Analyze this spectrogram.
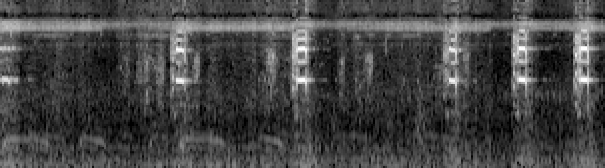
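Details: Calling female grey francolin, a hunting sound: short, high, clear piping notes in irregular bursts, five within six seconds, with a steady high electronic whine and soft low warbling in the background.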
